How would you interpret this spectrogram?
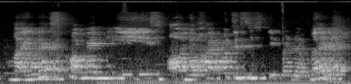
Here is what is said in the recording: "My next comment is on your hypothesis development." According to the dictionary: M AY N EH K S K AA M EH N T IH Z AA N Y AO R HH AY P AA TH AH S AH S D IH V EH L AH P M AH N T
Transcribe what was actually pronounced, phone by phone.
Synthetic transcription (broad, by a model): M AY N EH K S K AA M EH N IH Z AA N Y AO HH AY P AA T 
